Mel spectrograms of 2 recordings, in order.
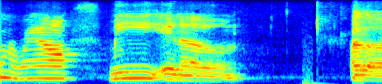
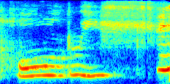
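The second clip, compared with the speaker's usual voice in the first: mock surprise; 11 semitones higher, much slower than usual. Friend's surprised reaction voiced.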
